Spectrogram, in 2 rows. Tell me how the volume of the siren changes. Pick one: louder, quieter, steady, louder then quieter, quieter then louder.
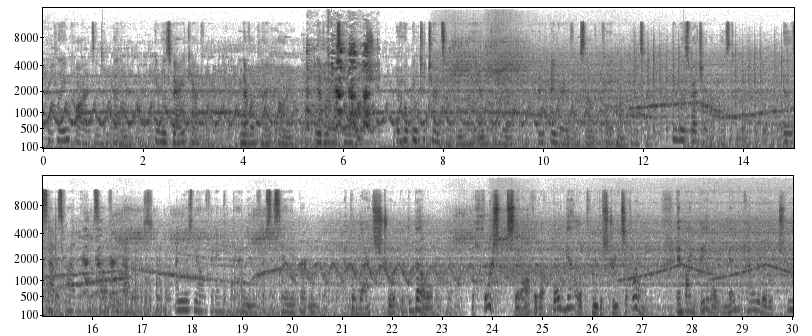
quieter.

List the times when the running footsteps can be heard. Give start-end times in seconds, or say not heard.
not heard.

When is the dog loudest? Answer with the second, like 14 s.
6 s.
